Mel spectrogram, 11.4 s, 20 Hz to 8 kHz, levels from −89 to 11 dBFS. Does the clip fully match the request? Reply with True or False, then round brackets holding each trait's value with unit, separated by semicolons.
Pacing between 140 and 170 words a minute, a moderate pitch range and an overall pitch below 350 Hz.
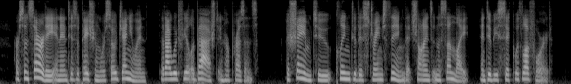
False (185 wpm; 3.6 semitones; 190 Hz)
